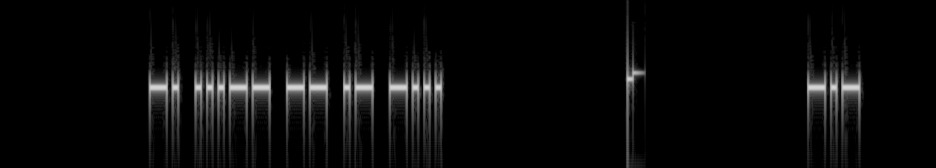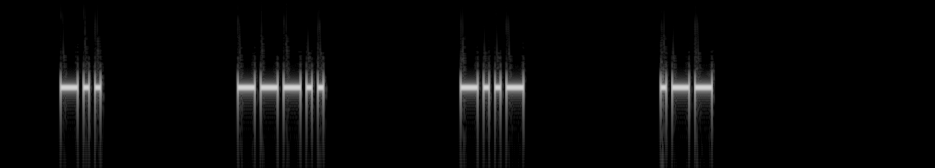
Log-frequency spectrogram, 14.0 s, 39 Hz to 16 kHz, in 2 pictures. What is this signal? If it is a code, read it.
Morse code, heard as a keyed tone, about 28 wpm, spaced as for 12 wpm, 700 Hz. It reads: N3MAB KD8XW
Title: USA Call Signs - 5 Characters - 8x Character Spacing - 28wpm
